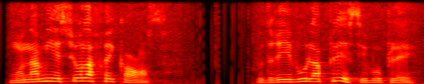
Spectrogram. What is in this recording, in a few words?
speech, French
